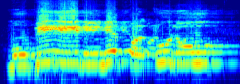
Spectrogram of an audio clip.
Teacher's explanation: قاف ساکن پر قلقلہ کیا جائے گا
